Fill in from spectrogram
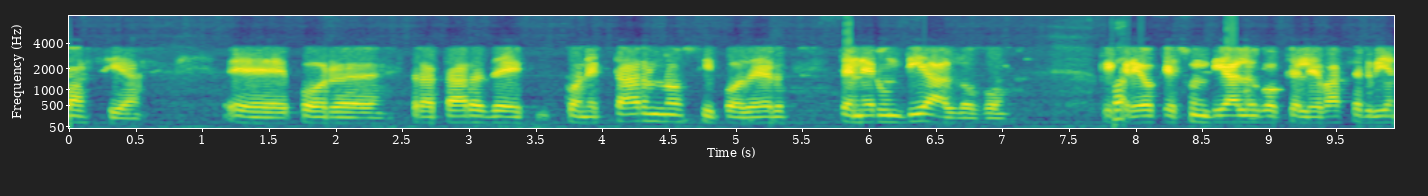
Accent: Rivadavia, Mendoza, Argentina; yo originariamente soy de Mendoza, de la provincia del Sol y del Buen Vino, particularmente del departamento de Rivadavia, que es un departamento dentro de la provincia.

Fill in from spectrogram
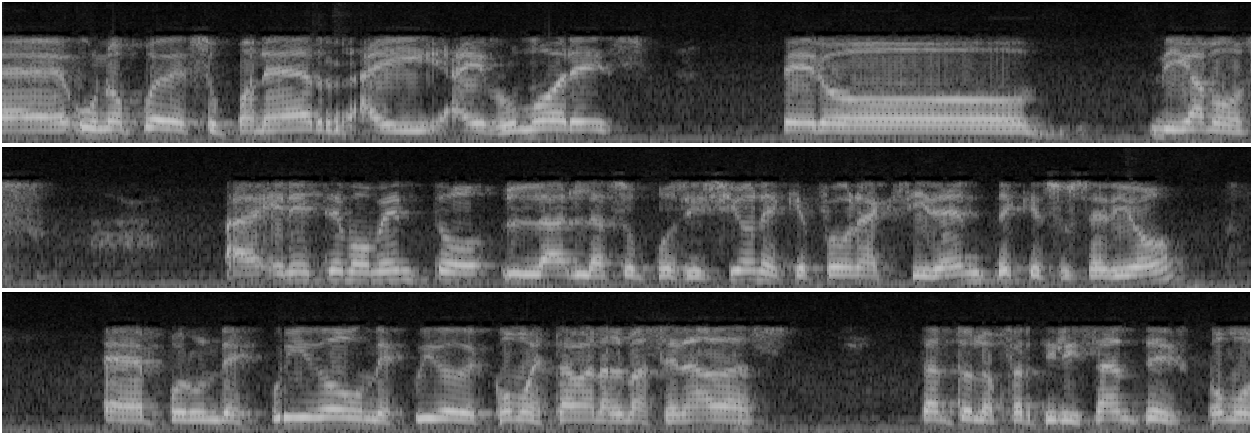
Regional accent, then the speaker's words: Entre Ríos, Argentina; moved away as an adult; now in Lebanon; Soy argentino, nací en Entre Ríos, me crié ahí, terminé mis estudios, mi título de grado ahí.

